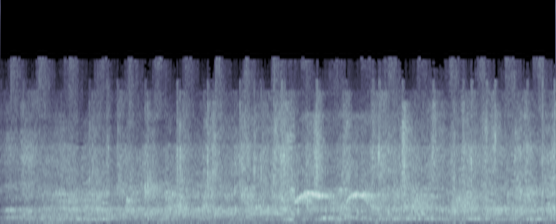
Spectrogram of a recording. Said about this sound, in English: The mix of reactions is the funniest part. Yeah, you can hear people's brains. Do I clap for this, or am I on camera? What am I supposed to do here? Do I? Immediate cheer, whoops of laughter, groans of horror.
